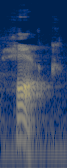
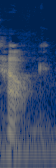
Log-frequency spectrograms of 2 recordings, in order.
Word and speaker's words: Hauck: and that's call it hawk people americanized that it's actually german and it's pronounced hauck i won't be offended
